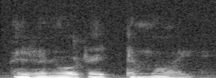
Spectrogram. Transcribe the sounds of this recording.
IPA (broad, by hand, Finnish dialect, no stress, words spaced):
ei se nouse itːem mɑihin̞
